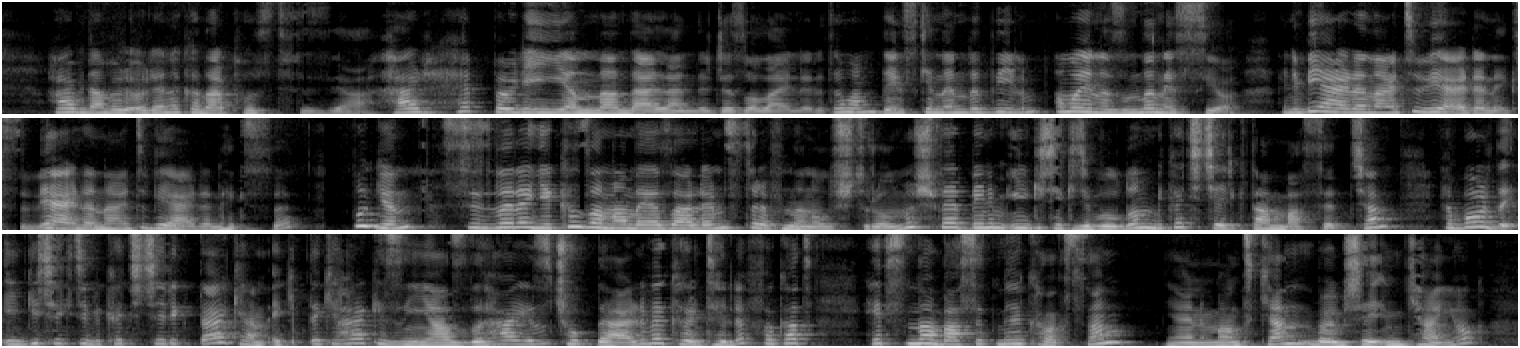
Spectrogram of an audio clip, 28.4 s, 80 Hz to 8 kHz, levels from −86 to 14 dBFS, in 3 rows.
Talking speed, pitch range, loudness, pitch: 165 wpm, 200-280 Hz, -23 LUFS, 235 Hz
